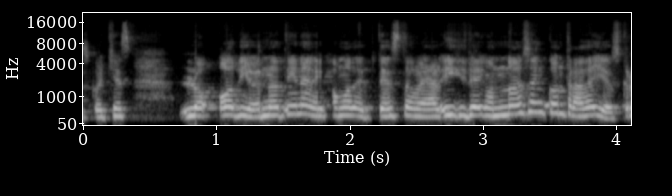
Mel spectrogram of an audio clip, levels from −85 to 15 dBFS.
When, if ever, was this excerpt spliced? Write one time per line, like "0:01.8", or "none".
0:02.7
